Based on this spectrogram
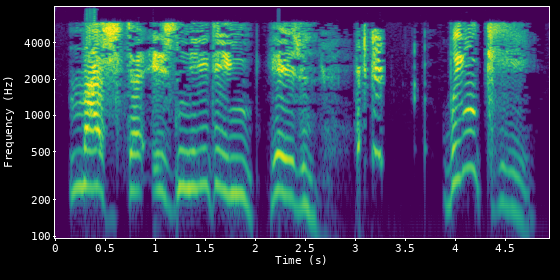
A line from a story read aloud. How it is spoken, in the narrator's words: whimpered the elf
